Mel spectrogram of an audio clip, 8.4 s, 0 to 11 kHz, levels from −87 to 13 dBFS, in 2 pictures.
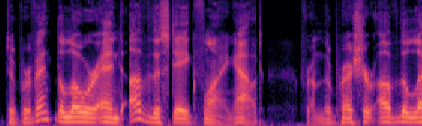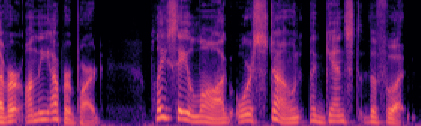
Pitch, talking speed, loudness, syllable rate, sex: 125 Hz, 200 wpm, -18 LUFS, 5.3 syllables/s, male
